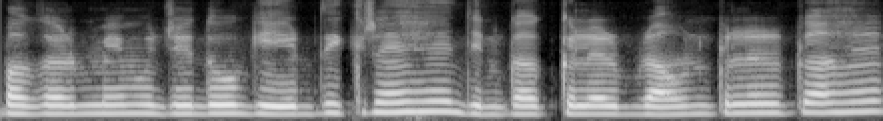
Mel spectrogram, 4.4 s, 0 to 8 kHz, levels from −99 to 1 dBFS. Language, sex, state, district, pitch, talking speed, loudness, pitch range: Hindi, female, Uttar Pradesh, Shamli, 205 Hz, 190 wpm, -17 LUFS, 195-225 Hz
